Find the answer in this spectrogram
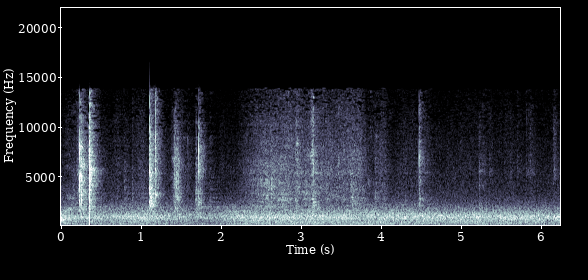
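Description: Light handling sounds of a steel tape measure pulled along a bent steel-tube rocker and a marker marking it: a few small sharp ticks in the first two seconds and one more later on, over a faint steady hum that comes in about two seconds in.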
